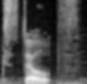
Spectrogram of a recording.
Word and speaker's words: Stoltz: Eric Stoltz. – There you go. – Oh, it is. You do pronounce the T.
